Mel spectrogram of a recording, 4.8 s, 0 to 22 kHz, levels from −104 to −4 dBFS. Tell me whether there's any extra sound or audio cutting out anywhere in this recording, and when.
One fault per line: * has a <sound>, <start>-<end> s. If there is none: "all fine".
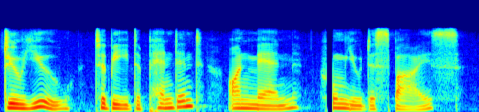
* has a dropout, 3.3-3.3 s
